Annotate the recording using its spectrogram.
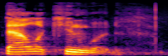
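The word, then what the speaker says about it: Bala Cynwyd: Bala-Cynwyd.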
